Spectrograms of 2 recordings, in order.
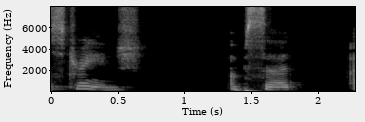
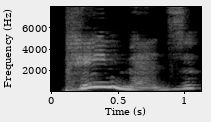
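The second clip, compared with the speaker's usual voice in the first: shriek of disbelief; 3 semitones higher, 14 dB louder than usual. Acted. Son shrieking at his mother, disbelieving. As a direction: shriek the words back at her. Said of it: "I shriek in disbelief".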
